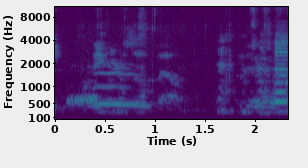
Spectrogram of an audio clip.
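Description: A faint, indistinct voice away from the microphone: one drawn-out vocal sound lasting about a second, then a few brief murmurs near the end.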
